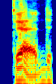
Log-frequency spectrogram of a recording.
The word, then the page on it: dead: American English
